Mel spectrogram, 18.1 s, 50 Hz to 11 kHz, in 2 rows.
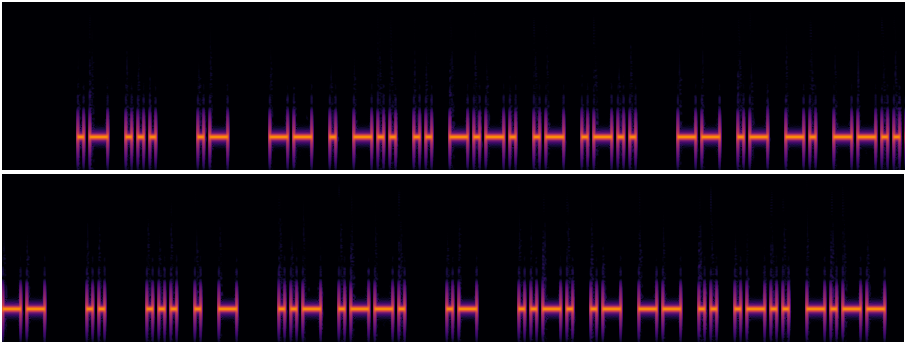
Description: Morse code, heard as a keyed tone, about 20 wpm, 700 Hz. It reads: AS A MEDICAL MAN, I SET UP A FAMILY
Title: Sentences from Top 1000 Words - Review Part 5 - 20wpm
